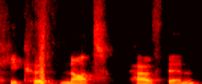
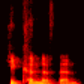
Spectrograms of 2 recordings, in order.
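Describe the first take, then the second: First: Could and not are said as separate full words. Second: Could and not are joined into one contracted word. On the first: The speaker calls it wrong. "instead of" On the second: The speaker calls it right. "most naturally, we'll say"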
